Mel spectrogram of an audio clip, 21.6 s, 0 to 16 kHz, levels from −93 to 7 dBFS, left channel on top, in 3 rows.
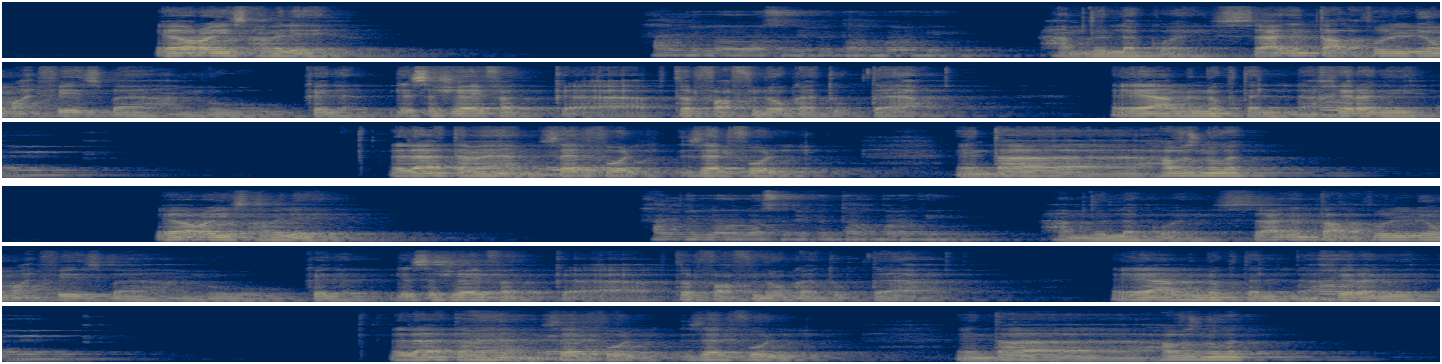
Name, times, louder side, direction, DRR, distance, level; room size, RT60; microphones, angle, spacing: voice 1, 0.8-1.8 5.2-11.9 12.7-14.3 16.3-18.5 18.9-20.6, left 3 dB, 45° left, 0.9 m, -32 dB
voice 2, 3.2-4.7 13.6-13.9 14.3-14.6 16.7-17.4, equal, 60° right, 4.3 m, -41 dB
21.0 x 17.0 x 2.6 m
head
